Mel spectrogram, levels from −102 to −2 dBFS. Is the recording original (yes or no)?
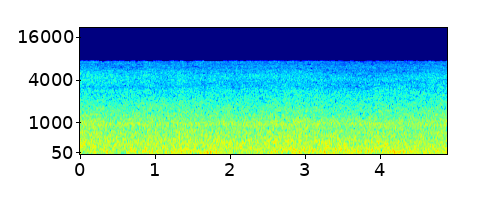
yes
